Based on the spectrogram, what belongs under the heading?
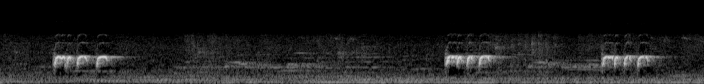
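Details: Tame local zebra dove (perkutut) singing on its perch: three short bursts of rapid, rolling cooing notes, each about half a second, spaced unevenly over seven seconds against a quiet, low background hum.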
